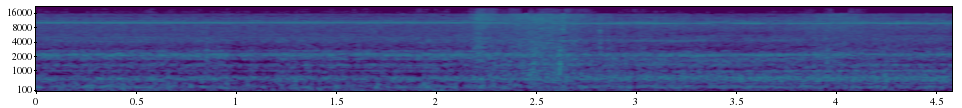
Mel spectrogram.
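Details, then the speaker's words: 4 kW diesel heater mounted behind the driver's seat in a Sprinter camper van, combusting diesel: steady, even rush of air with a smooth hum that grows louder as the fan goes to high mode; no knocks or rattles; normal operation. "now you can hear the air coming through finally and it's getting a little louder as the fan goes in higher mode as it's combusting diesel fuel"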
